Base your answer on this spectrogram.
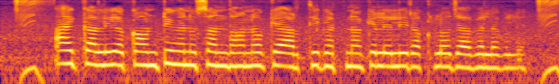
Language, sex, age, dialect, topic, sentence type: Maithili, female, 18-24, Angika, banking, statement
